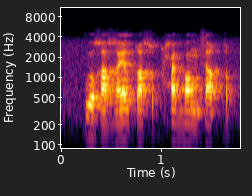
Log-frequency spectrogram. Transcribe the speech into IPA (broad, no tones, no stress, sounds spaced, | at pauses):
k u χ a ʁ ɛ l q ə χ ə q ħ ə ɦ ɒ ŋ s a q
